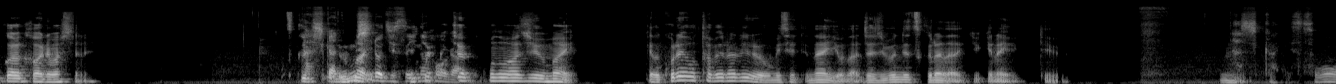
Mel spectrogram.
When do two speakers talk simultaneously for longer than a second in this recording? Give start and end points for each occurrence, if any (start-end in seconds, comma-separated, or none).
3.0-4.7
